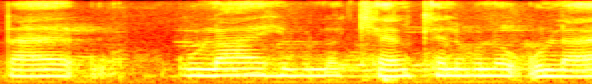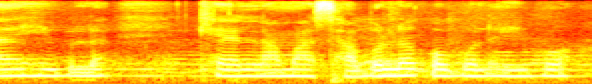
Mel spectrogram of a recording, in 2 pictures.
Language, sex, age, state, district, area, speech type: Assamese, female, 30-45, Assam, Dibrugarh, rural, spontaneous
